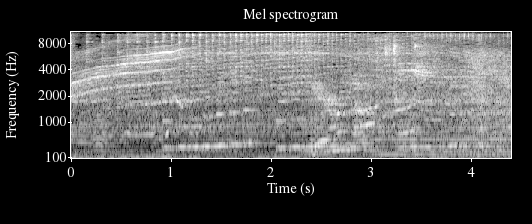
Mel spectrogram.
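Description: On board a Slinky Dog Dash roller coaster train: music over a steady low rumble of the moving train, with a rising whine in the first second.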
